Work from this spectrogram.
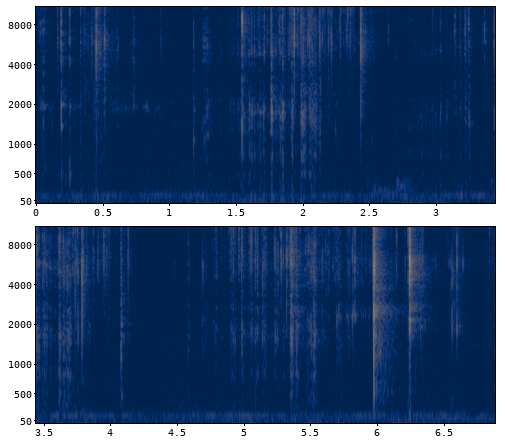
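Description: A metal knife blade scrapes a solid light blue bar of dry soap, which crumbles in the hand. Quiet, bright, dry scratching and crunching runs throughout over a steady low hum, with two sharper cracks near the end.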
